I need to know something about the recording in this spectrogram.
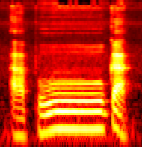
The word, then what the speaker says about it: أبوك: Abun ditambah Dir muttasilka maka menjadi abuka waunya dibaca panjang abuka ayahmu nah kata abuka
